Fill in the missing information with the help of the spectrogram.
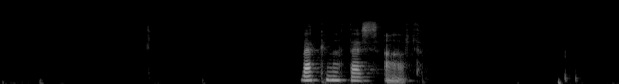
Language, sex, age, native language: Icelandic, female, 40-49, Icelandic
